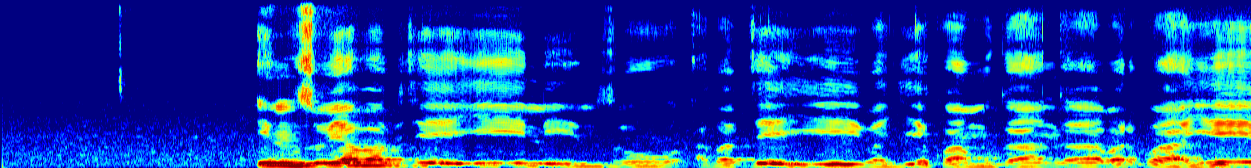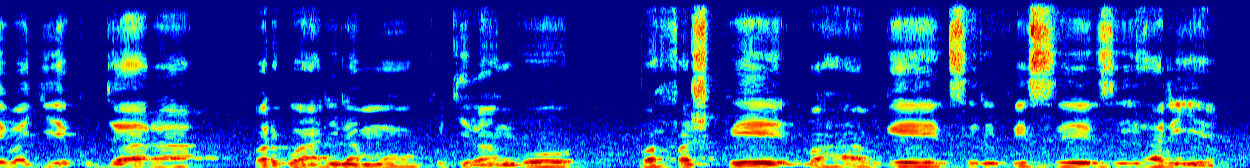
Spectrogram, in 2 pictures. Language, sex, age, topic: Kinyarwanda, female, 18-24, health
